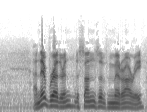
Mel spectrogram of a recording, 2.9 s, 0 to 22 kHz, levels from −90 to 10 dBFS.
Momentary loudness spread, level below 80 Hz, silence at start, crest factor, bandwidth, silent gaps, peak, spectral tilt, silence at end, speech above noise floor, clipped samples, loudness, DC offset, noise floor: 11 LU; -58 dBFS; 0.05 s; 20 dB; 11.5 kHz; none; -2 dBFS; -6 dB/octave; 0 s; 23 dB; under 0.1%; -19 LUFS; under 0.1%; -43 dBFS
